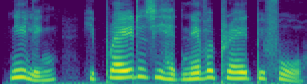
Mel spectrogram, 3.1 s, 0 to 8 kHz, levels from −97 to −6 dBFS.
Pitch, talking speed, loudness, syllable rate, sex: 205 Hz, 175 wpm, -18 LUFS, 4.7 syllables/s, female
